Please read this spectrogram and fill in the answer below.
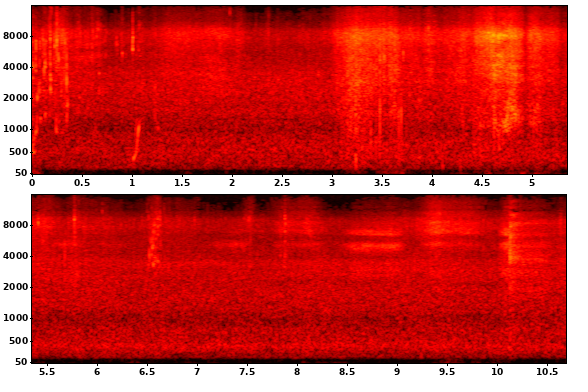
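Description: Steady rushing of a trout stream's flowing water, with two brief louder rushes about three and five seconds in.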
